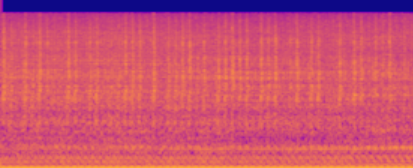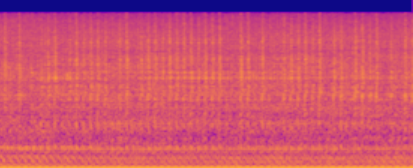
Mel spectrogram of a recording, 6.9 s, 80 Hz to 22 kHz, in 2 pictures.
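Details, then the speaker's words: Dodge Dakota with 5.9L 360 Magnum V8 on a lift: heavy idle with a dull rapid knock, loudest at the transmission/bellhousing; source not yet narrowed to engine or transmission; deep knock. "all right so you guys heard that noise coming when we turn over the engine so since it's hard to determine whether it's coming from the engine or the transmission"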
